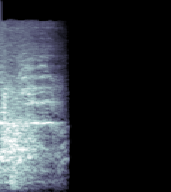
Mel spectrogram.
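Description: Wrestling crowd shouting and cheering, with a high drawn-out voice standing out over it. The sound cuts off abruptly about a second in and is followed by silence.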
